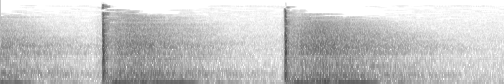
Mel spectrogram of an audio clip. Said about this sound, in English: And sometimes we can feel it haunting our conscience. Sometimes relentlessly. Like someone refusing to stop knocking at the door.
